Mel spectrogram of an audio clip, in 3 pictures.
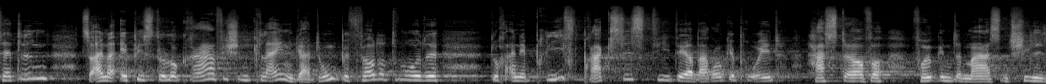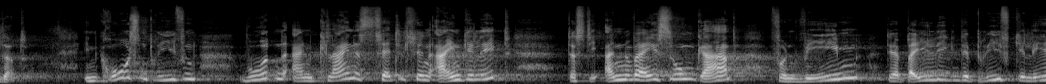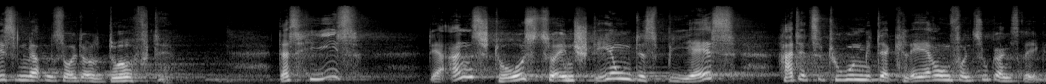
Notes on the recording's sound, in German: Der Beitrag ist der gekürzte und moderierte Mitschnitt des Festvortrags. Anlässlich der Eröffnung des Graduiertenkollegs Kleine Formen im Tieranatomischen Theater der Humboldt-Universität zu Berlin.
